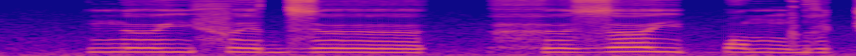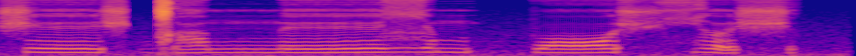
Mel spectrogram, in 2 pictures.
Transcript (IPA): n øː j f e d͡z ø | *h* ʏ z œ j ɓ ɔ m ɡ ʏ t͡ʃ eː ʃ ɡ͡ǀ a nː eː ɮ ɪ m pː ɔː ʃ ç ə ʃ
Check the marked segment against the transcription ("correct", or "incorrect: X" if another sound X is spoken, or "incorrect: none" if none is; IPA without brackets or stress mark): correct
